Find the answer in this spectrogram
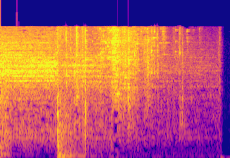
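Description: Sound effect of glass shattering: the crash dies away over about two seconds, with a few separate tinkles of falling pieces.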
